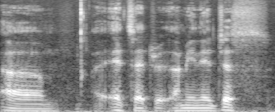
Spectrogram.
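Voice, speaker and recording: A man speaks at a very slow pace. Noticeable background noise and audible room echo are present. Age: 70s. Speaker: jazz bassist and composer. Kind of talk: interview. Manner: halting.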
